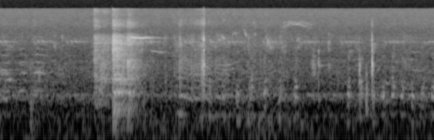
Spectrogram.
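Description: Faint, steady insect buzzing, with a louder rush about a second in and a few sharp ticks.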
